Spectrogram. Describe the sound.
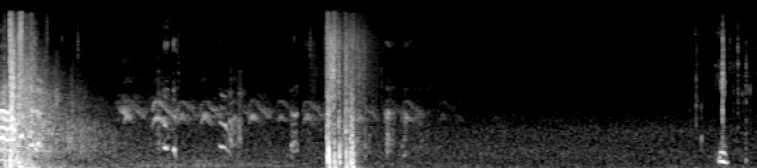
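Gunshots in a tense drama scene: two loud, sharp bangs several seconds apart, each with a short decaying tail. Crow-like cawing sounds between them, and a faint, brief knock near the end.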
